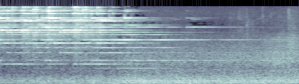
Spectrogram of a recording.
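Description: Small altar bells (sanctus bells) rung in a shimmering jingle that dies away over about three seconds, marking the elevation of the chalice at the consecration.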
